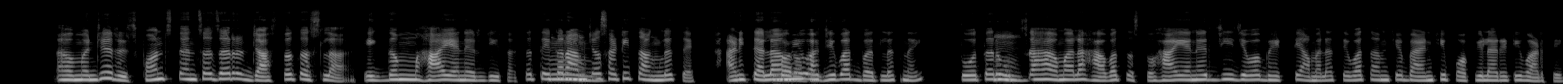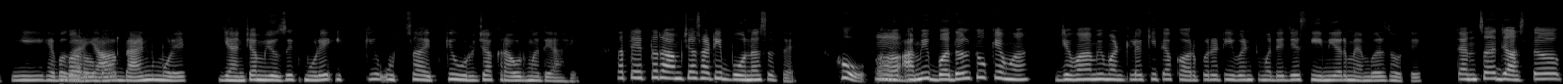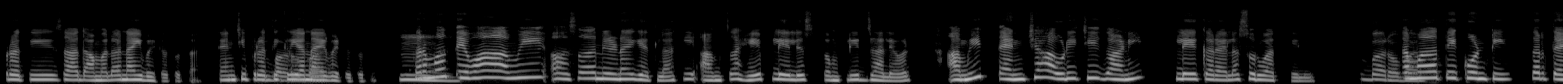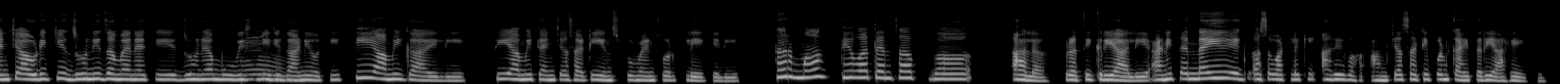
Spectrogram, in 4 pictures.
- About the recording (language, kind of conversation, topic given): Marathi, podcast, लाईव्ह शोमध्ये श्रोत्यांचा उत्साह तुला कसा प्रभावित करतो?
- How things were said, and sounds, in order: in English: "पॉप्युलॅरिटी"; in English: "म्युझिकमुळे"; in English: "कॉर्पोरेट इव्हेंटमध्ये"; in English: "प्लेलिस्ट कंप्लीट"; in English: "इन्स्ट्रुमेंट्सवर प्ले"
